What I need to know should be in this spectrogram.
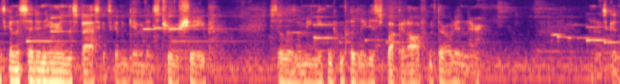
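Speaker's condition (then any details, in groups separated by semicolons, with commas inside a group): No condition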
